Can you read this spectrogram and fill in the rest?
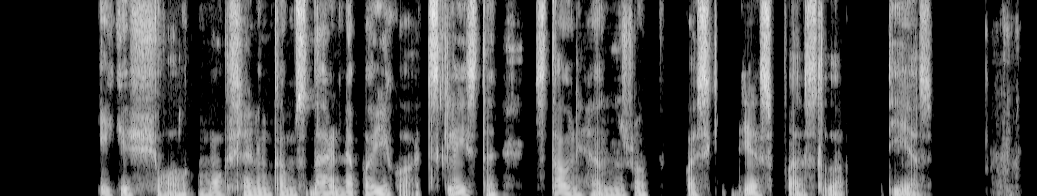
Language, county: Lithuanian, Kaunas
